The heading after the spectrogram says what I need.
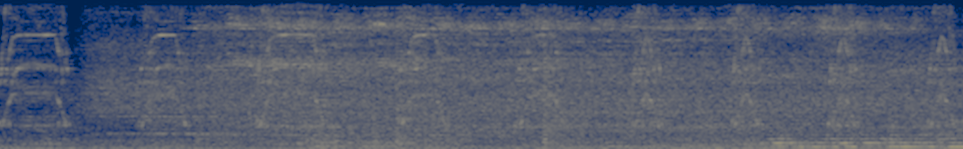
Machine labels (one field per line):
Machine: slide rail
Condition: normal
